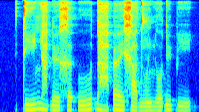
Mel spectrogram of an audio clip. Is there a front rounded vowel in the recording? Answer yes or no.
yes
